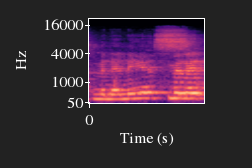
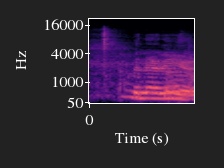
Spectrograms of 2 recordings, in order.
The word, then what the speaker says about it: Menenius: me is the guy whose name I cannot pronounce, Menenius. That's the first time you've pronounced his name right. That's the first time you've pronounced his name right. Menenius.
